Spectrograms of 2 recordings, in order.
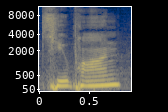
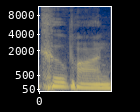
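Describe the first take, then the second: First: The word begins with a 'cue' sound. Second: The word begins with a 'coo' sound. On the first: The speaker calls it wrong. "a program director that yelled at me because I said coupon" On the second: The speaker calls it right. "because they make me coo"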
